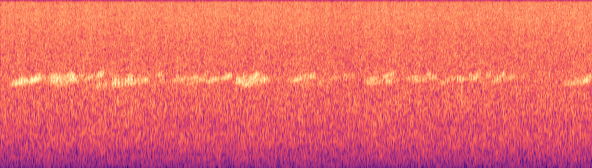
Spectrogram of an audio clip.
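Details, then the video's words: A pristine forest riverbank with frogs giving continuous high trilled pulses, grouped into brief runs with small gaps, all over a dense wash of rushing river water. "River and Frogs sleep sounds"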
